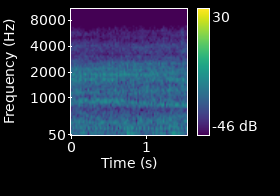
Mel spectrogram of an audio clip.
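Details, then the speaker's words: Warm Peugeot V-Clic scooter after refit with cleaned air filter and new fuel filter: steady, even idle at constant pitch with no knocks, surging or missed firing; running fine. "Et là le scooter tourne bien. Ah, il a vraiment envie de démarrer."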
